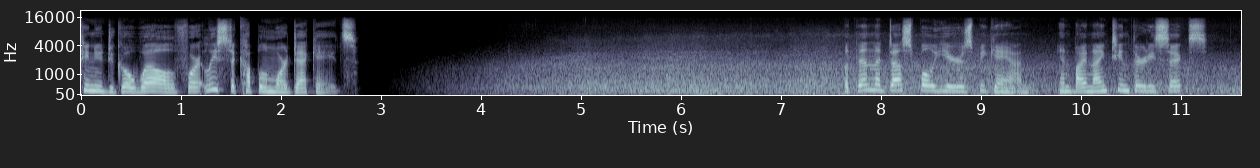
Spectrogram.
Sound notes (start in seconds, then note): 6.9 wind whipping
